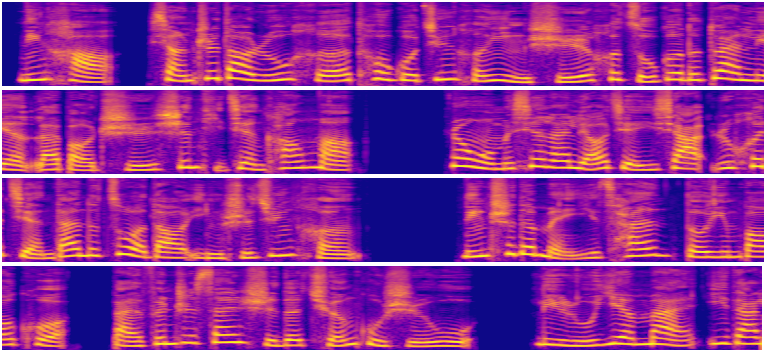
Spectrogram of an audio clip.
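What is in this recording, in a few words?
chinese mandarin female narration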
